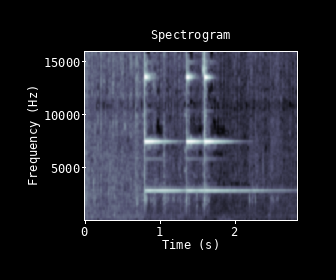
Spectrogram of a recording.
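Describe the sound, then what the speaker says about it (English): A bicycle bell on a bike set up for a ride rings three times in quick succession, each bright ding ringing on and fading, close and clear with no talk over it. "Try our bell out."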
